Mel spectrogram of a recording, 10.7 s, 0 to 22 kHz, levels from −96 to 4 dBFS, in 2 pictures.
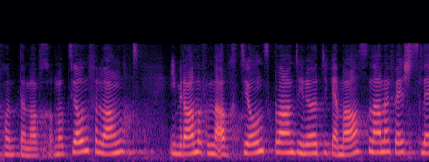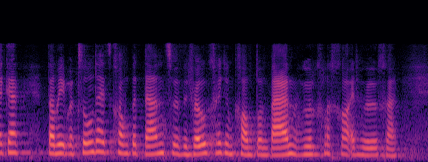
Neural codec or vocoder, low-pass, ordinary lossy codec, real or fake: codec, 16 kHz, 1 kbps, FunCodec, trained on LibriTTS, 50 frames a second; 7.2 kHz; none; fake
